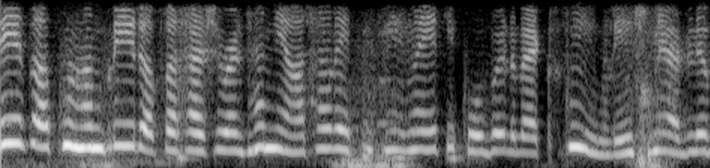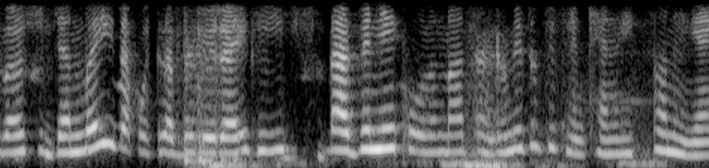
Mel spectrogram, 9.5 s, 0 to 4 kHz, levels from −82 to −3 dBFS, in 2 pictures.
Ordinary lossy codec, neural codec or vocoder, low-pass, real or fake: Opus, 24 kbps; codec, 16 kHz, 0.5 kbps, X-Codec, HuBERT features, trained on balanced general audio; 3.6 kHz; fake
